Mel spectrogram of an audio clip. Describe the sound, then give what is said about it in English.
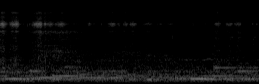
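A pencil draws and shades on paper, giving a faint, continuous scratchy rasp of steady strokes with no voices. “Are you drawing them? Is it like...”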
